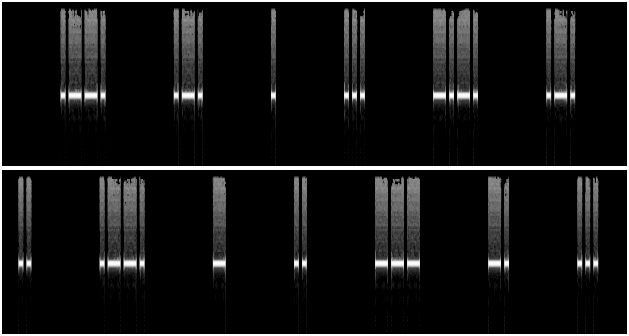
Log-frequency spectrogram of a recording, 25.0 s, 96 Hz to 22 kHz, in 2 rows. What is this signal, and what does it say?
Morse code, heard as a keyed tone, about 15 wpm, spaced as for 5 wpm, 1000 Hz. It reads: PRESCRIPTIONS
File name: qotdfiles / 5wpm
